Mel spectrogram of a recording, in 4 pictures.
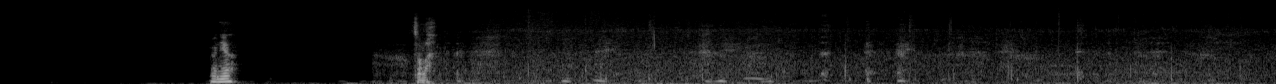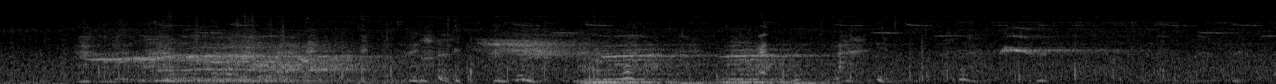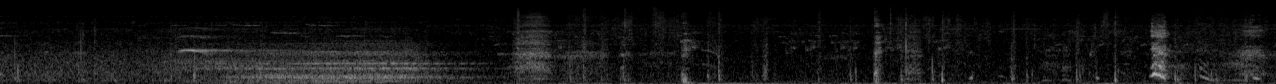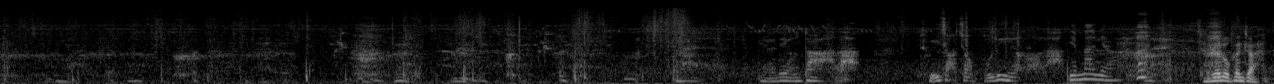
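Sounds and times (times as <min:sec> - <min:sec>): people grunting with effort: 0:05.4 - 0:12.2, 0:13.5 - 0:23.2, 0:37.0 - 0:40.8, 0:41.8 - 0:45.1
footsteps in undergrowth: 0:18.3 - 0:50.2.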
